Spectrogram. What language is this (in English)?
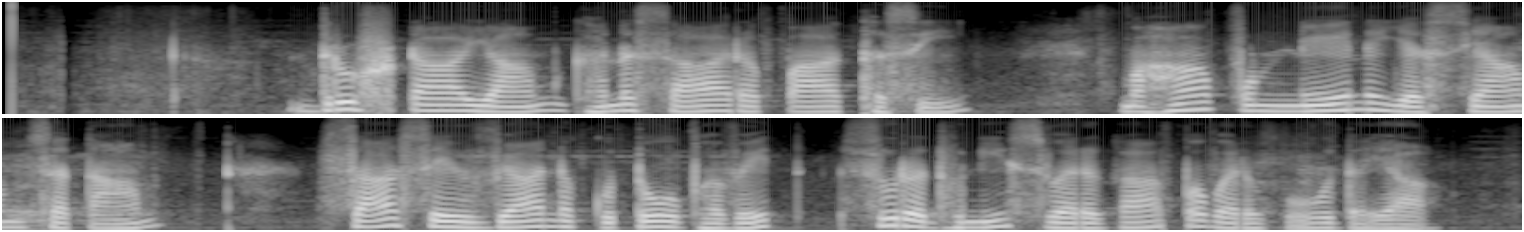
Sanskrit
